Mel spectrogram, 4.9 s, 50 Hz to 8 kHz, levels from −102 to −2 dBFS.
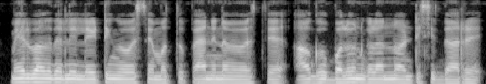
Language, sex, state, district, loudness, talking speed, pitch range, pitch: Kannada, male, Karnataka, Koppal, -18 LUFS, 125 wpm, 115-120 Hz, 120 Hz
